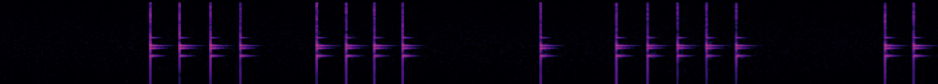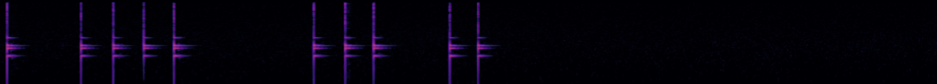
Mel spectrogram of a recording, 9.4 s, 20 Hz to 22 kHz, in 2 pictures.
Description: Tap code, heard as taps on glass, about 7 knocks a second. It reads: TEOM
